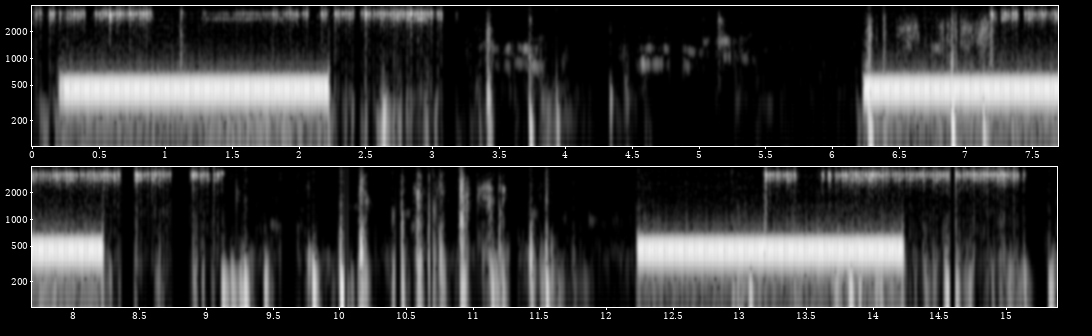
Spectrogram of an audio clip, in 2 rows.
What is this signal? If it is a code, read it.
Ringback tone (North America), 440 + 480 Hz.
